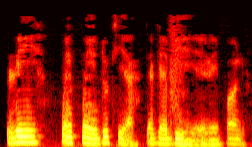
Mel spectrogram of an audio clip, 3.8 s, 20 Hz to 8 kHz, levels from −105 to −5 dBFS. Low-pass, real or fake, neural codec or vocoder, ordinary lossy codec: 7.2 kHz; fake; vocoder, 44.1 kHz, 128 mel bands, Pupu-Vocoder; MP3, 24 kbps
